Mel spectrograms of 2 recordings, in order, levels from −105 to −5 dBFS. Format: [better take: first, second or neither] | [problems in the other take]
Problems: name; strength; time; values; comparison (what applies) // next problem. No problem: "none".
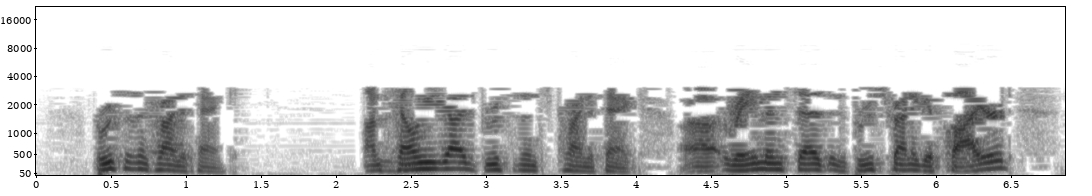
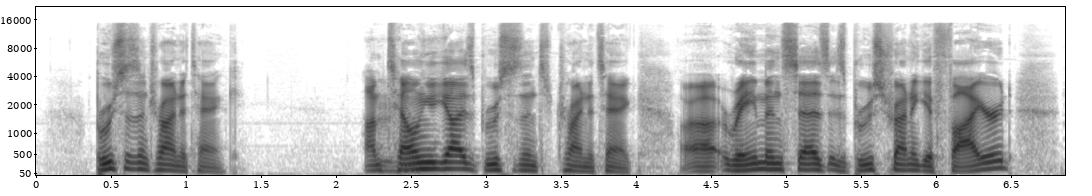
second | garbled, watery; badly; nothing above 3 kHz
